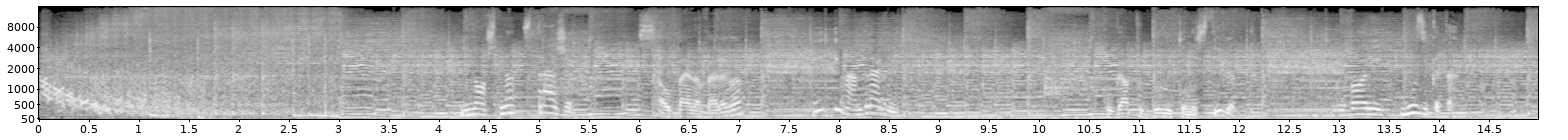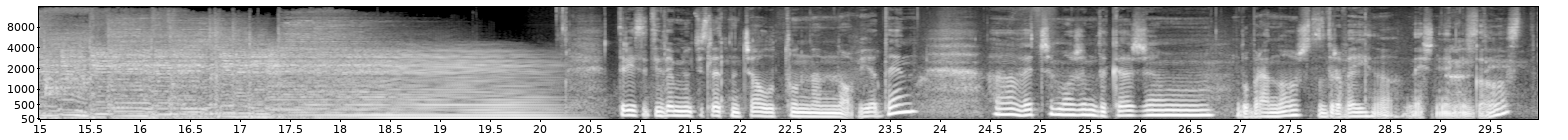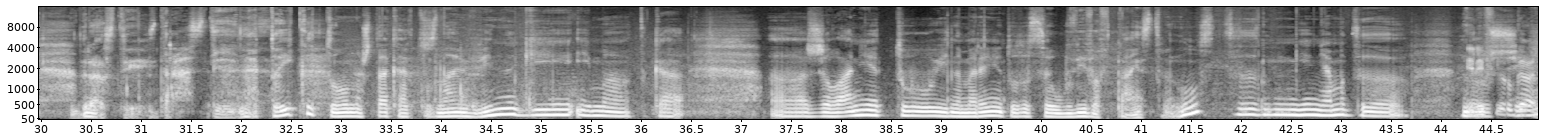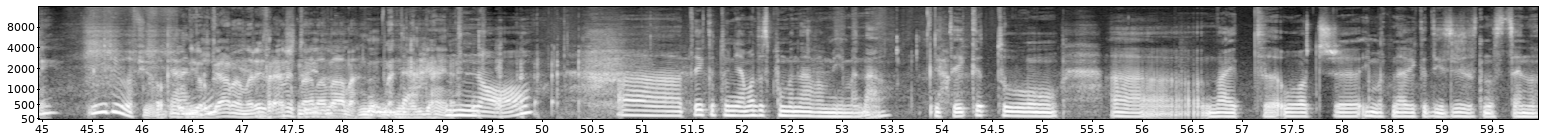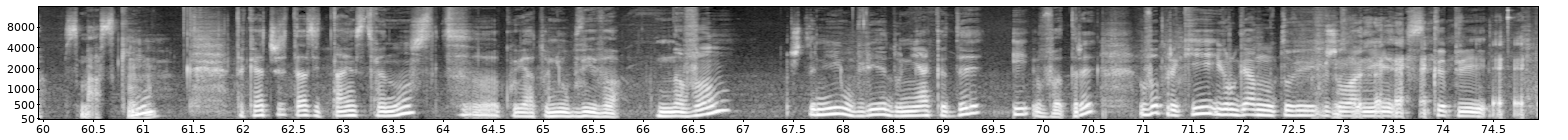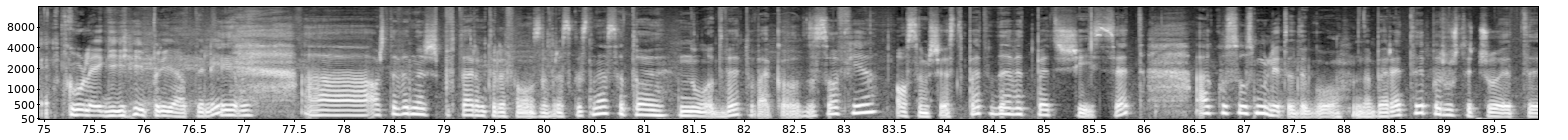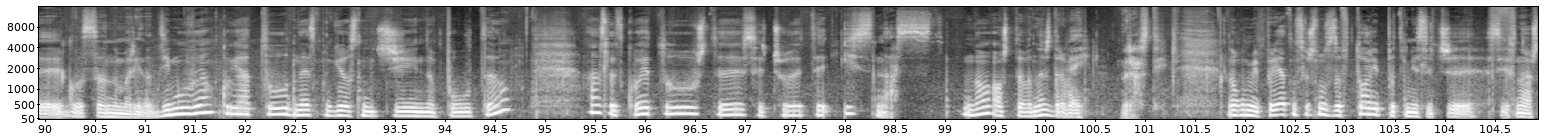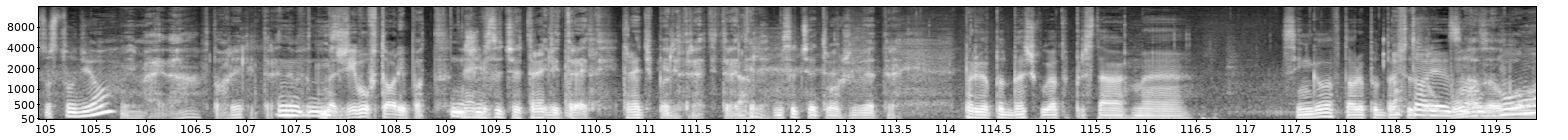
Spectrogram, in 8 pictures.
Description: Четиримата маскирани членове на бандата, които според думите им са доста популярни в музикалните среди, издават песента в два варианта като ще чуете и двете версии в разговора ни. Какви са промените в групата, как върви работата по новия им албум и какво може да очаквате от тяхното Хелоуин парти може да разберете от нашето интервю с тях.
*Нощна Стража е предаване за рок музика, част от нощния блок на програма „Христо Ботев“ на БНР.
